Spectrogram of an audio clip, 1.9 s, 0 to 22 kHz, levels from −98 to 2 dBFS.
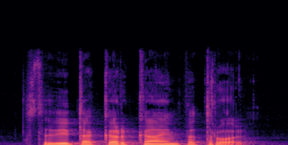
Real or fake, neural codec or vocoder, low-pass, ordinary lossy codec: real; none; 14.4 kHz; AAC, 96 kbps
